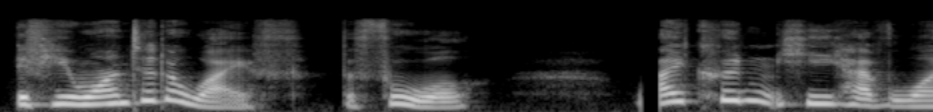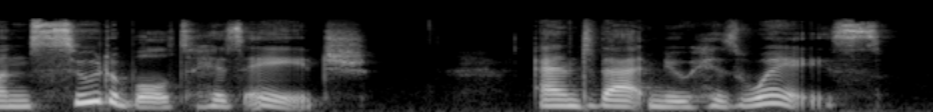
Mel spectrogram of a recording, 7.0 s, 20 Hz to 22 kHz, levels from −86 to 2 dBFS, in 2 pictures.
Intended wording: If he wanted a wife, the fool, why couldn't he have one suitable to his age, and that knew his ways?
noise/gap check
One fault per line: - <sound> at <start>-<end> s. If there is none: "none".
- dropout at 2.4-2.5 s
